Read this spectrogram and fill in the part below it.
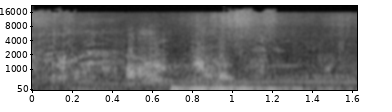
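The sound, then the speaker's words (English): A wolf barks and yelps in a few quick, sharp bursts, loud, over a steady low rumble in the background. “Adeline lowered her head and lashed the wolf with her spiraling horns before leaping backward in retreat.”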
